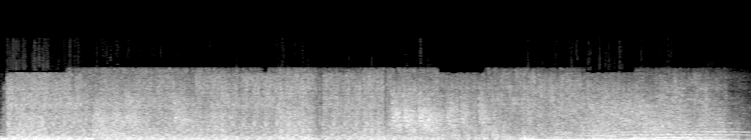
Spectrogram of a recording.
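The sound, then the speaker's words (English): Automatic gunfire rattles continuously as men fire at a lift carrying a mine, dense overlapping shots with no pause, loud throughout, with a heavier low rumble swelling in the latter part. “A burly man with a goatee and a man with a moustache fire at the lift. They hit the mine.”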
